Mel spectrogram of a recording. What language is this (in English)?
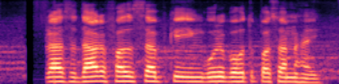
Magahi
